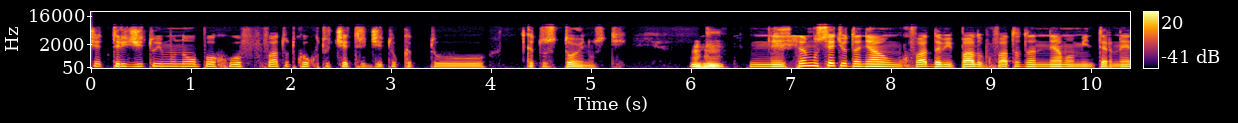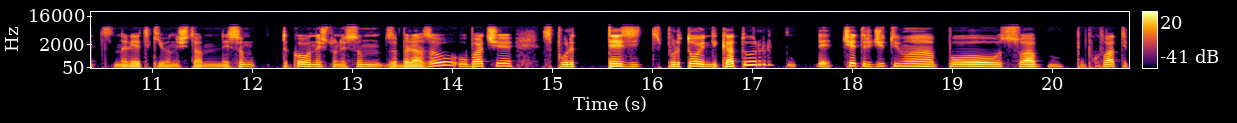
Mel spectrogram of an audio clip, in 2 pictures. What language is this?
Bulgarian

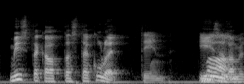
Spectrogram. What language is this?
Finnish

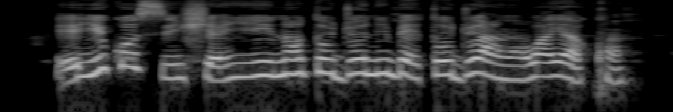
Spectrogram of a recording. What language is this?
Yoruba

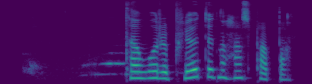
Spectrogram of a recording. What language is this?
Icelandic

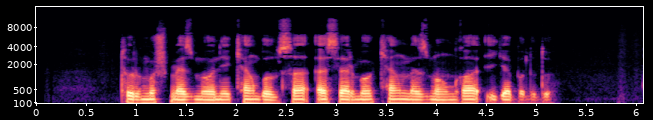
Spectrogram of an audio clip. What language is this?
Uyghur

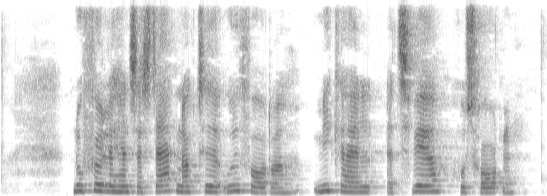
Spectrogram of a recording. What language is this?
Danish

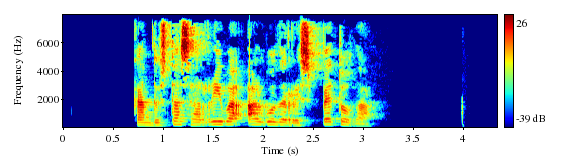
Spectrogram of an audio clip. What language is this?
Galician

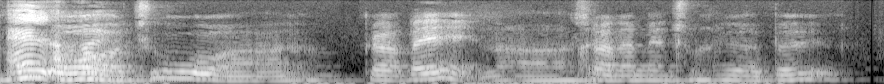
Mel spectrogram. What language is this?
Danish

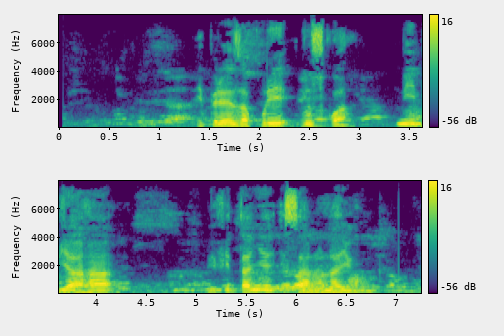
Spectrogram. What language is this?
Kinyarwanda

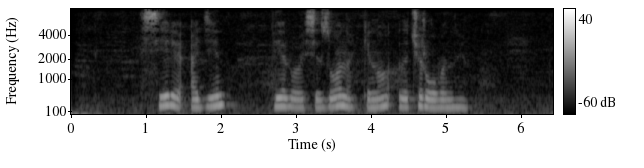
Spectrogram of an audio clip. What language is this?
Russian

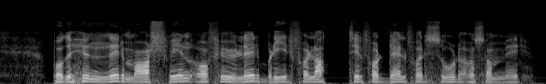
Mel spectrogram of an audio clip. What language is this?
Norwegian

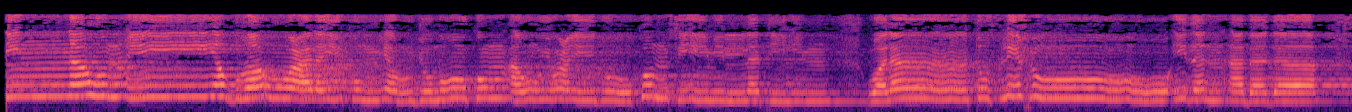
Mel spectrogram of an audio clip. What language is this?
Arabic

